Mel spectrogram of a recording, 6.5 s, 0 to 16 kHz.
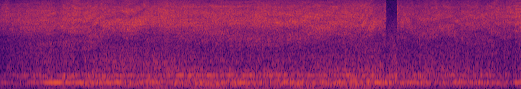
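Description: A spray gun applying clear coat to a 1992 GMC 3500 dually truck, giving a steady, loud, continuous hiss with a constant mechanical hum beneath and a brief sharp burst near the end.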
